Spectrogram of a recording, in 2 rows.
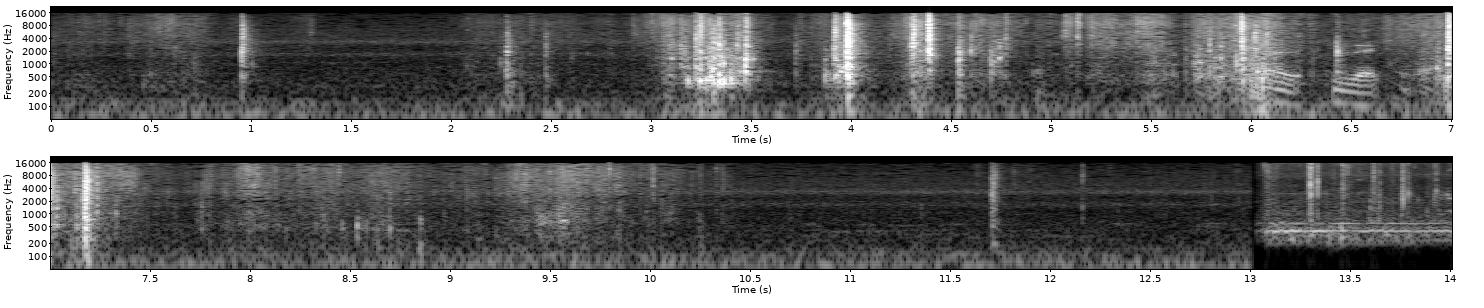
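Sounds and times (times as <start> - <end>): soft rustles: 4.1 - 10.4.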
